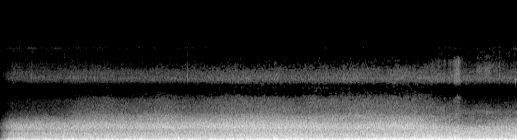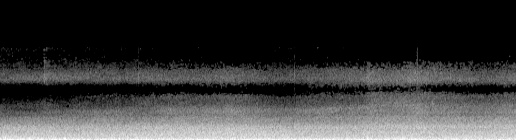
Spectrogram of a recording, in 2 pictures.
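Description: Wind noise on the microphone: a steady rushing hiss, with a few faint clicks.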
